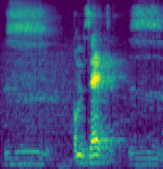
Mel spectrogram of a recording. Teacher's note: Quand vous dites Z, vous allez voir que ça vibre. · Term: voiced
